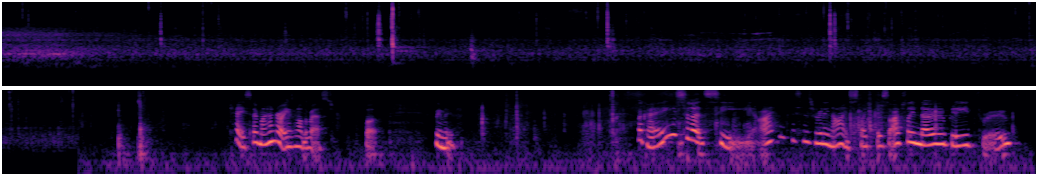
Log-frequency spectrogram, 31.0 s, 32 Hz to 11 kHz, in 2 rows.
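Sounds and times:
pen scratching on paper: 0.4 - 16.7.

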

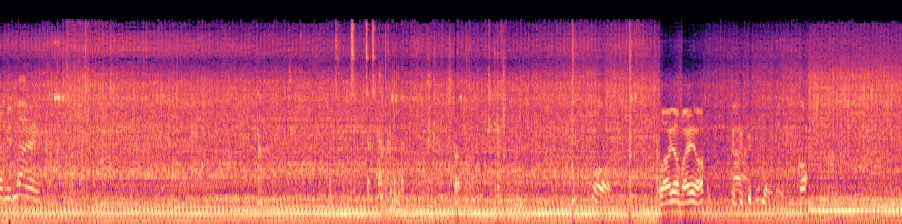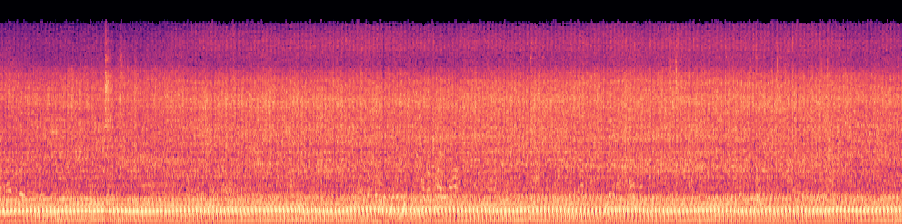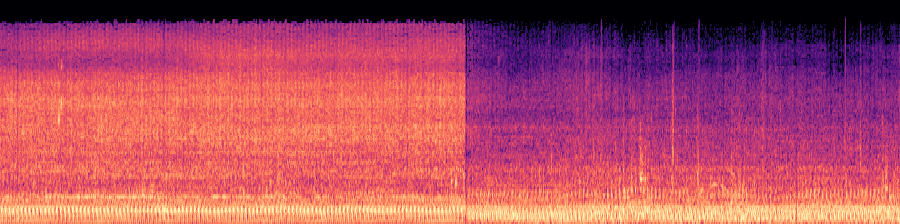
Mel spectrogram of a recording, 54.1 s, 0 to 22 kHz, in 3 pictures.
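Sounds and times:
boat engine droning: 0.0 - 54.0.

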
